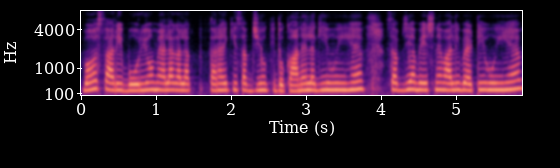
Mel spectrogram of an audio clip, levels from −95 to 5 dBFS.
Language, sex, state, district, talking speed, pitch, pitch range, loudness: Hindi, female, Bihar, East Champaran, 195 wpm, 240 Hz, 230-245 Hz, -19 LUFS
